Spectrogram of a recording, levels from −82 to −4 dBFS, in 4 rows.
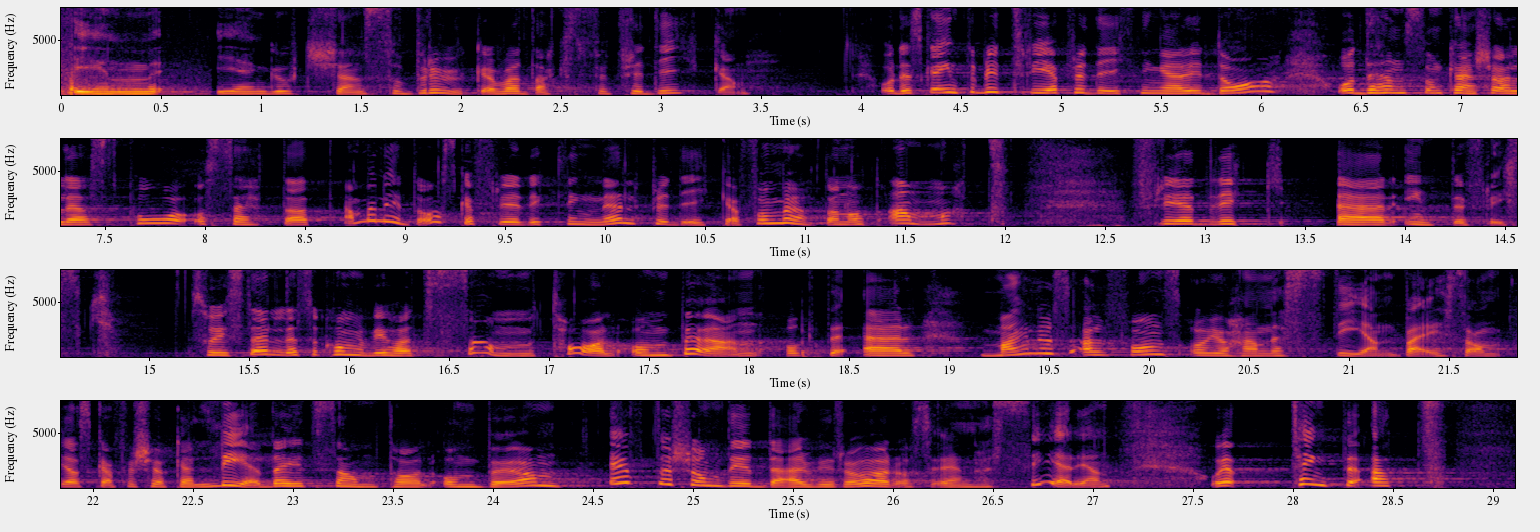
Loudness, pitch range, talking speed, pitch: -29 LUFS, 200-285 Hz, 180 wpm, 230 Hz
